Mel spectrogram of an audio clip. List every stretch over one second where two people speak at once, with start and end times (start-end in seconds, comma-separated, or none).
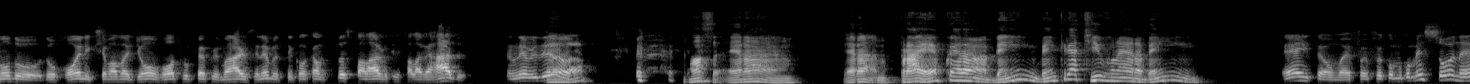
none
